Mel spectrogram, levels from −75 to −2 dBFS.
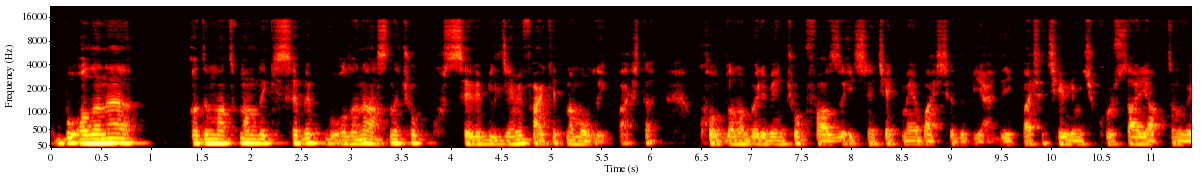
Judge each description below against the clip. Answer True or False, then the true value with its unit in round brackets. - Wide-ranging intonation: False (3.7 semitones)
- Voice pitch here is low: True (105 Hz)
